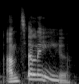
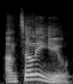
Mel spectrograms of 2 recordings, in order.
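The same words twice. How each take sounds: First: "telling" said much higher in an insistent repeat. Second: Said in the usual way. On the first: Real, not acted. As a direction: push "telling" up high to insist.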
